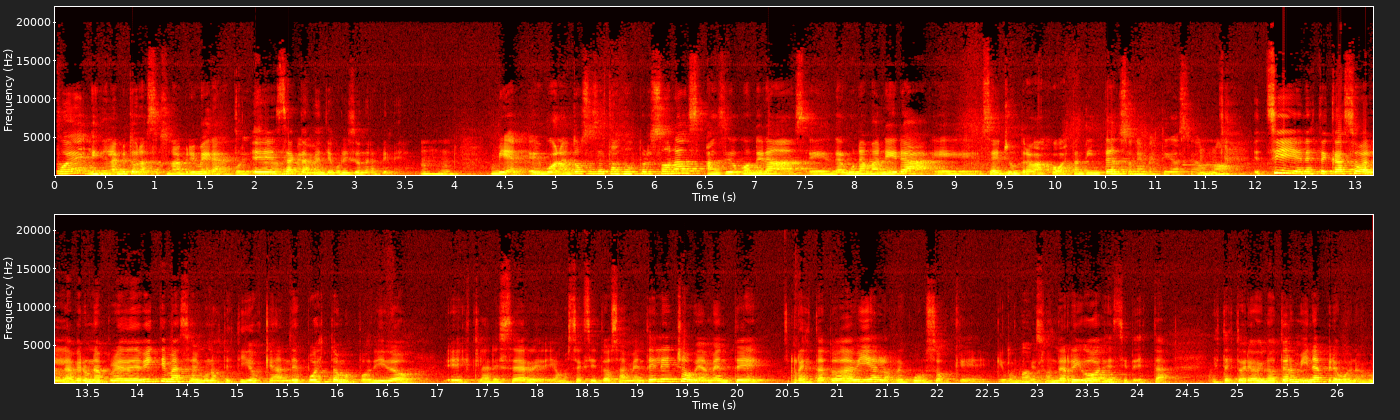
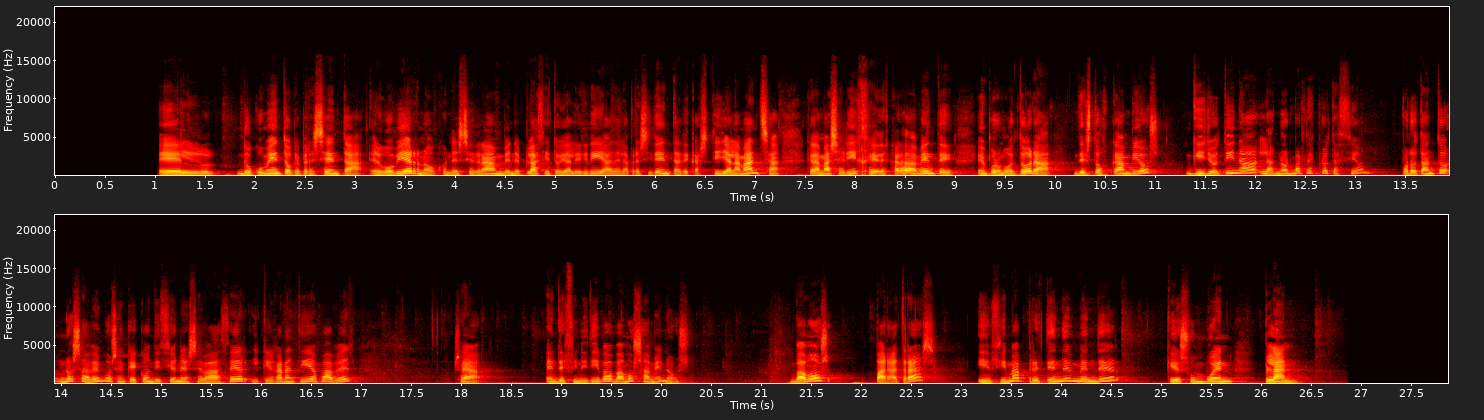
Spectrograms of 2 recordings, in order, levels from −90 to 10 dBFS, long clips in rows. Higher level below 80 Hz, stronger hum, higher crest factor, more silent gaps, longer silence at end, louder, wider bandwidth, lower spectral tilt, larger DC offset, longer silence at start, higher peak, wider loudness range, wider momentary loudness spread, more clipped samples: first, -40 dBFS vs -52 dBFS; neither; second, 14 dB vs 24 dB; neither; second, 0 s vs 1.45 s; first, -14 LUFS vs -28 LUFS; first, 16.5 kHz vs 14 kHz; first, -6 dB/octave vs -4.5 dB/octave; neither; second, 0 s vs 1.05 s; first, 0 dBFS vs -6 dBFS; about the same, 3 LU vs 5 LU; about the same, 9 LU vs 10 LU; neither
